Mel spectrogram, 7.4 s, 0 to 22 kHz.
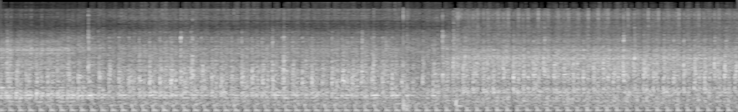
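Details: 2000 Kawasaki KLR650, about 45,000 miles, clutch plates replaced about 1,000 miles ago, doohickey reportedly done, started 15–30 minutes earlier, on choke at idle: fast, steady gritty clacking about three per second; engine clacking, cause unknown.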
